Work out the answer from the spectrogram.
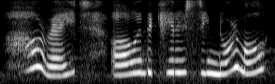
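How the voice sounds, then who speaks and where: A woman voicing a gentle young girl who works as a caring head nurse, soft and reassuring in a game cutscene. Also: very high voice, lively intonation, measured pace, full character voice. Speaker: nurse in a prison fortress. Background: game soundtrack music.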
